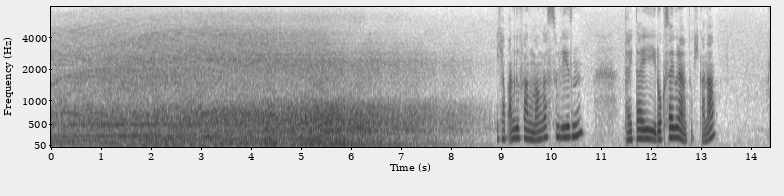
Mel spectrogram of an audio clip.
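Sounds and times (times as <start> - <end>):
train running on railway tracks: 0.0 - 8.9
speech: 9.0 - 10.7, 11.5 - 13.4.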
